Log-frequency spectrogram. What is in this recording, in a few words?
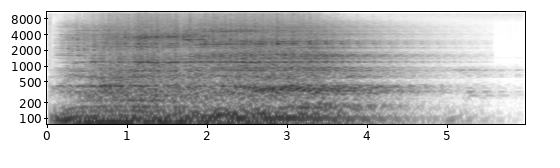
Roar; mvmthemes; RustTitan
